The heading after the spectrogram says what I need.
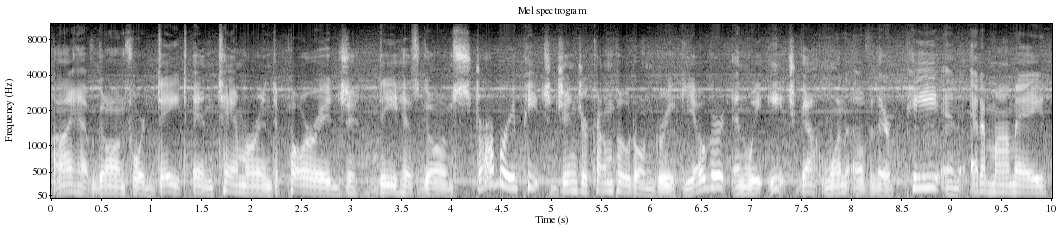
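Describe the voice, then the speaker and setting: A man's voice: medium pitch, very animated, measured pace, few pauses. A man narrating a casual travel vlog in a playful, exclamatory way. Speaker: travel vlogger. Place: on board a cruise ship, various spaces. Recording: clear background noise, ship ambience.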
